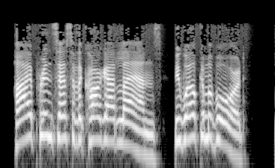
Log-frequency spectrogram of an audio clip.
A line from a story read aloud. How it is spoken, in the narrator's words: Labanon said in a ringing voice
